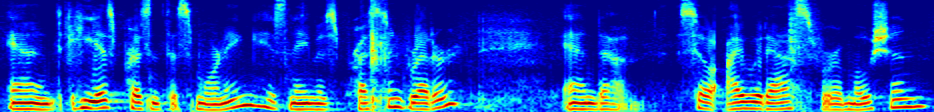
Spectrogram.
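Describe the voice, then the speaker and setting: Woman, mayor running a council meeting, lowish voice, brisk and casual, faint room noise. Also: mellow. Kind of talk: chairing a public meeting.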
